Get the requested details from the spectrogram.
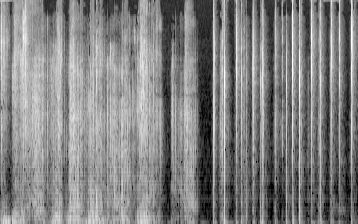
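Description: Long nails scratch and rub the grainy side of a large, solid orange wax pillar candle, close up. About three seconds of dense, crinkly scraping with a low rumble give way to a run of sharp, bright, separate clicks and taps with short gaps between them.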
